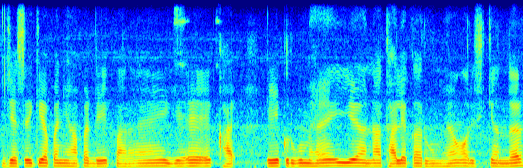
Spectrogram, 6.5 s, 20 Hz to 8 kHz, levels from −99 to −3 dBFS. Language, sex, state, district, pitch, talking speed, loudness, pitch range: Hindi, male, Uttar Pradesh, Etah, 135 Hz, 220 wpm, -25 LUFS, 130-140 Hz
